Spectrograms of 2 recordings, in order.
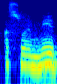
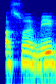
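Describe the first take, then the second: First: अश्वमेध ending in ध, a dental dh; correct final dh. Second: अश्वमेघ ending in घ, a gh sound; wrong final gh. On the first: Teacher correcting students, अश्वमेध ending in dh. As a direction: say अश्वमेध with the tongue on the teeth at the end. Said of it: "अश्वमेध होता है". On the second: Teacher showing the common mistake, अश्वमेघ ending in gh. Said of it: "अश्वमेघ नहीं होता". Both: Shown as a demonstration.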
